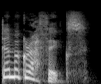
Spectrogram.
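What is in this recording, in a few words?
"demographics", British English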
